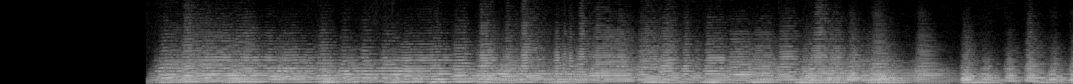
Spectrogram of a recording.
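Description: A brass ensemble with tuba playing a tune, starting abruptly about a second in out of silence. A low tuba line moves note by note beneath the higher brass, and near the end the notes become shorter and more detached.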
